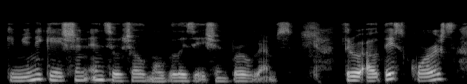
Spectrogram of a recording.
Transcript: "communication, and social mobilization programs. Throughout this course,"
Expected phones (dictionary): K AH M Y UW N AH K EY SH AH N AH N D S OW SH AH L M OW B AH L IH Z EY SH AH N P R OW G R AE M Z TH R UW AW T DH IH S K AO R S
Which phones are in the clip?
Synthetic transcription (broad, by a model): K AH M Y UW N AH K EY SH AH N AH N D S OW SH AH L M OW B AH L IH Z EY SH AH N P R OW G R AE M Z TH R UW AW T DH IH S K AO R S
